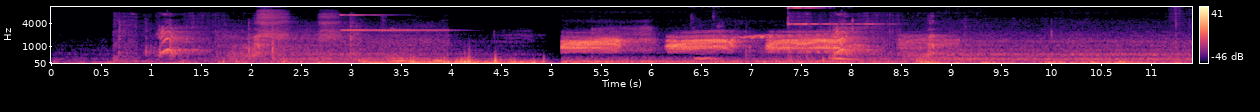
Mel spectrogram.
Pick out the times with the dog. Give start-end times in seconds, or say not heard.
0.6-2.1, 7.3-8.8.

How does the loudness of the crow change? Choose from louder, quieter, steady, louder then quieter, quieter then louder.
louder.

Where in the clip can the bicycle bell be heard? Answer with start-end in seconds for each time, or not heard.
2.9-4.0, 6.9-8.2.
